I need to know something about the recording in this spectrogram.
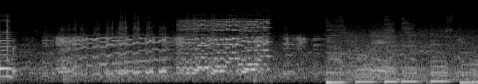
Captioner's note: power up sound effect; upbeat music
